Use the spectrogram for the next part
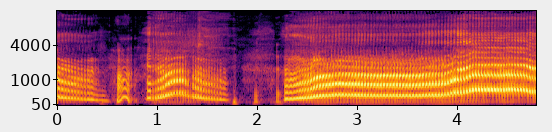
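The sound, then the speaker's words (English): A few short voiced syllables give way to a long, steady rolled-tongue trill, a loud buzzing rattle that holds for several seconds and lifts slightly in pitch near the end. “Listen to you rolling your tongue.”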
